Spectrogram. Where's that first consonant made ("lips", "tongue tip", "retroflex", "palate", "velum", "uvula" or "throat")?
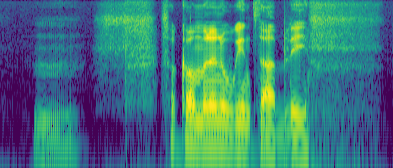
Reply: tongue tip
